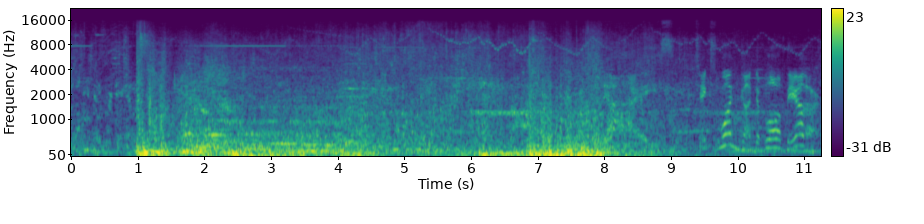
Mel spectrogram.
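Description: Heavy guns fire in loud bursts.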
